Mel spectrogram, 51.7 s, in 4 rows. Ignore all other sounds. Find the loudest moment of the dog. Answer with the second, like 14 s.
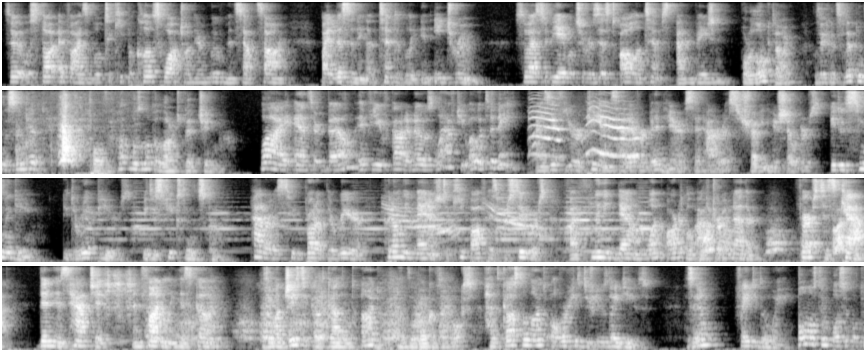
14 s.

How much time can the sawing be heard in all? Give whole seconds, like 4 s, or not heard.
6 s.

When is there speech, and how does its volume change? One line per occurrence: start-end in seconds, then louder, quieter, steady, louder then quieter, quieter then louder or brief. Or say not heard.
0.1-51.6 louder.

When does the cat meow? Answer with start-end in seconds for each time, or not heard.
20.8-22.6, 31.6-34.1.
